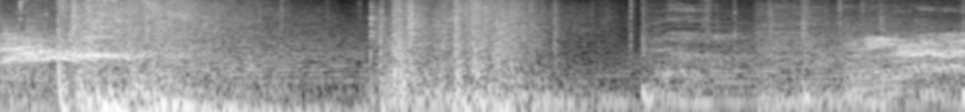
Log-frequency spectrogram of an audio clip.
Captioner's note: Gravity Hammer thuds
